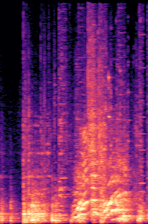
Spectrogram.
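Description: A crash of something breaking about a third of a second in, followed by clinking and rattling of falling pieces.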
